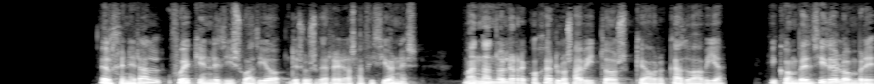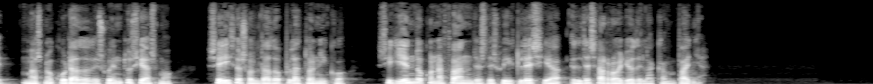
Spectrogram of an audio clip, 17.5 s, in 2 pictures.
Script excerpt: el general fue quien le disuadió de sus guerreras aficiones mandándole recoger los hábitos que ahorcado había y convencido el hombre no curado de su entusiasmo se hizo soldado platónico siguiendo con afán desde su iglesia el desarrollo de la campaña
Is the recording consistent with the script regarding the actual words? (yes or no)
no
